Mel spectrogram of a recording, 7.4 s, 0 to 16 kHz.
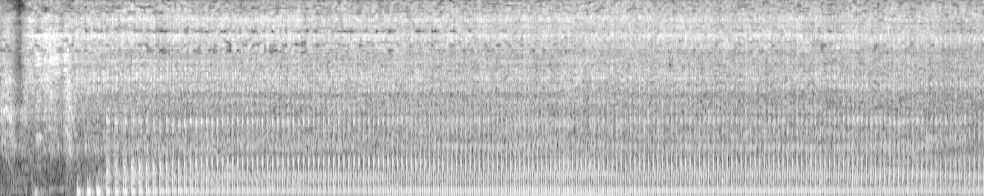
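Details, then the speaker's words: Yamaha Mio 125 scooter, hard starting, weak battery, coolant loss and oil in radiator, started after new spark plug with air filter removed: catches after short crank then races high by itself; unsteady self-revving idle. "ก็ติดแล้วครับแต่มันจะมีอาการเร่งแบบนี้ครับ"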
